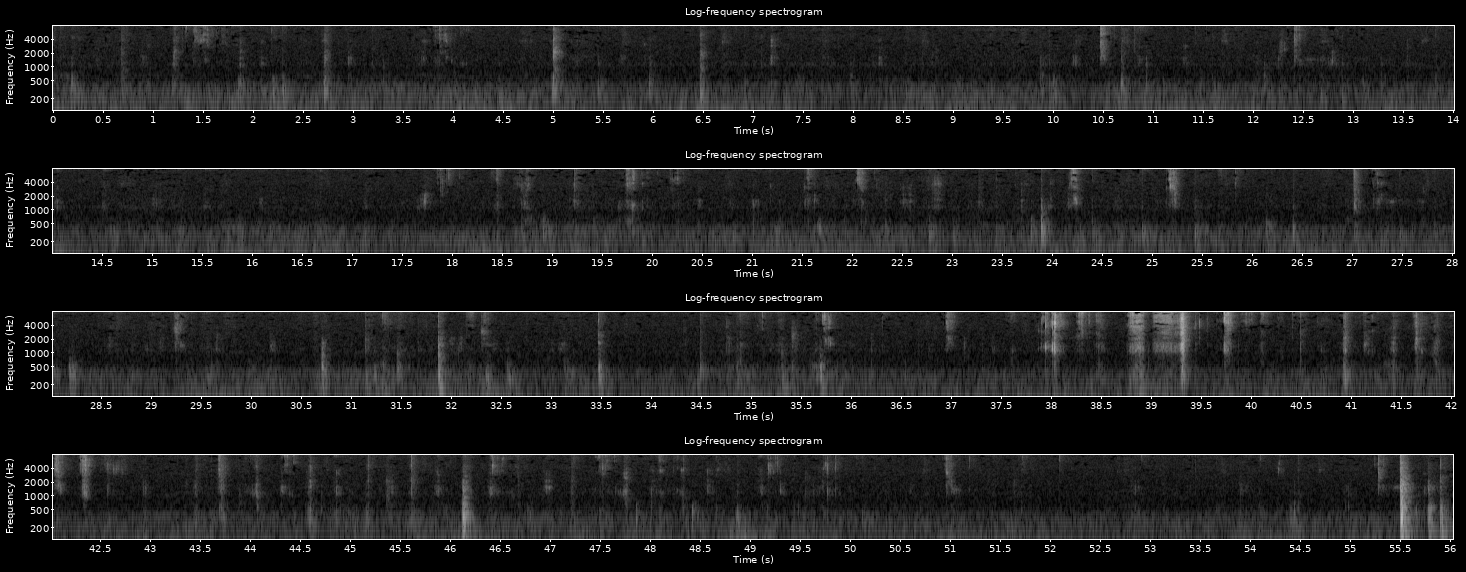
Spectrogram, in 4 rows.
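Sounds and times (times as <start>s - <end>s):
person chewing and mouth sounds: 0.0s - 55.5s
crunching of fried food: 36.9s - 50.0s.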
